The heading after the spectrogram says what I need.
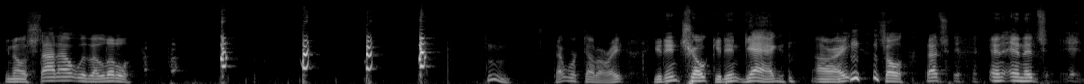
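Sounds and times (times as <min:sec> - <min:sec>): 
speech: 0:00.0 - 0:01.5, 0:04.9 - 0:10.8
raspy turkey yelps on a mouth diaphragm call: 0:01.7 - 0:02.4, 0:03.0 - 0:04.4.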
